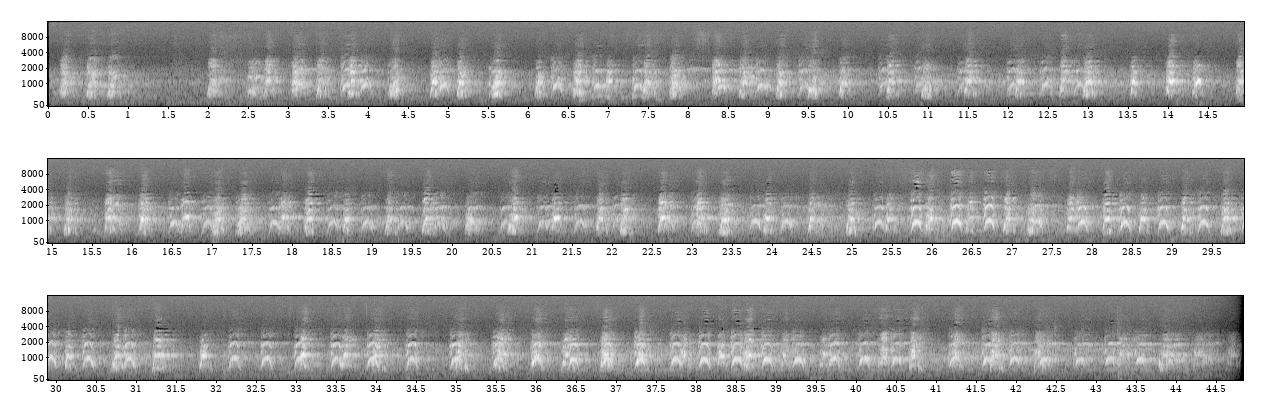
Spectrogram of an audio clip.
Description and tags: distant-dogs-barking-sound-effect
asdadads, asdads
